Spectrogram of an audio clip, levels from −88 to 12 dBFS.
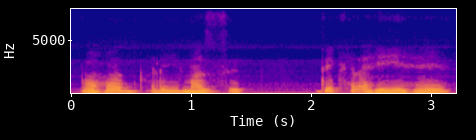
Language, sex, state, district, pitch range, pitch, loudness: Hindi, female, Madhya Pradesh, Bhopal, 195-215 Hz, 200 Hz, -15 LUFS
